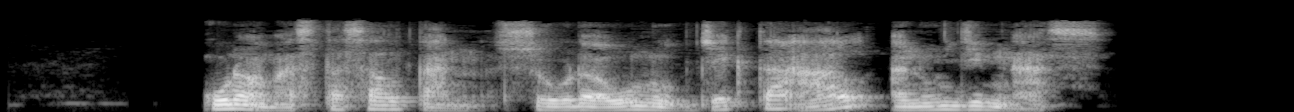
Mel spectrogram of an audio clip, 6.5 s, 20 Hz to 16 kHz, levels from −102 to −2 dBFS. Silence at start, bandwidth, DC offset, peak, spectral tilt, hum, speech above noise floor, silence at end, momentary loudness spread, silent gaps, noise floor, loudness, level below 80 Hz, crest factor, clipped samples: 1 s; 8.2 kHz; under 0.1%; -2 dBFS; -5 dB/octave; none; 44 dB; 1 s; 11 LU; none; -64 dBFS; -21 LUFS; -58 dBFS; 20 dB; under 0.1%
